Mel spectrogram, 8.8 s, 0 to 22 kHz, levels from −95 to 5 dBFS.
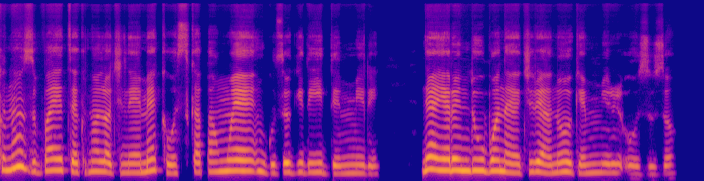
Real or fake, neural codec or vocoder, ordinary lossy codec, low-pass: fake; autoencoder, 48 kHz, 128 numbers a frame, DAC-VAE, trained on Japanese speech; none; none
